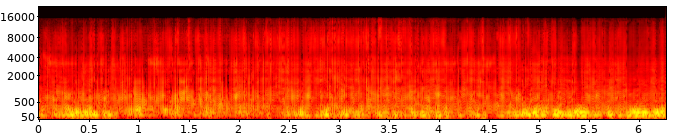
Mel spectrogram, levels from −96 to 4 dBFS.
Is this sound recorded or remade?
remade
